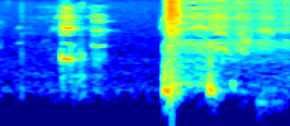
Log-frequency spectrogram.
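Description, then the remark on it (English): Someone imitates a cricket chirp with their mouth: a couple of short, soft chirpy squeaks, then a louder, raspy burst with a second quick pulse, with no talking. “Then can you ventriloquize a cricket for me?”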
